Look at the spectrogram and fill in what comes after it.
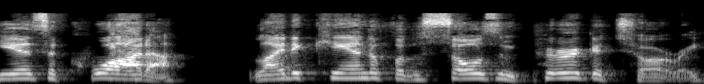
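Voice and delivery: put-on thick Boston accent, laid on heavy. Recalling her mother's words at church when she was a girl, thick Boston accent. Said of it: "in her thick Boston accent".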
